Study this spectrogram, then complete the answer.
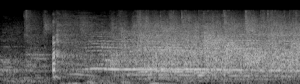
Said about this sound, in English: I'm here. Yay! It's worth a round of applause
